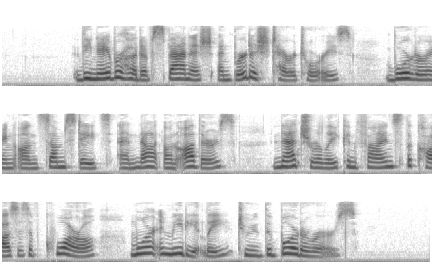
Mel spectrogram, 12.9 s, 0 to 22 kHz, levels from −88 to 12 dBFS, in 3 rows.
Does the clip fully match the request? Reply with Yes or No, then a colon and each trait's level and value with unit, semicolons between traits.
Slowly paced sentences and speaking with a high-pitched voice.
Yes: slow, 120 wpm; high, 225 Hz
